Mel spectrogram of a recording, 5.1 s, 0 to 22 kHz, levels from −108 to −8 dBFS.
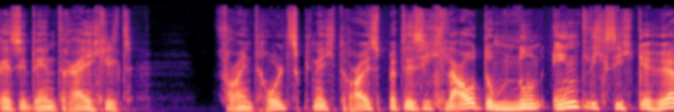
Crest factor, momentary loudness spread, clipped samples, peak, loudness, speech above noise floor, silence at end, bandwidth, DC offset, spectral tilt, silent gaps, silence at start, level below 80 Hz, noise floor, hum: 16 dB; 8 LU; under 0.1%; -2 dBFS; -20 LUFS; 57 dB; 0 s; 18 kHz; under 0.1%; -6 dB/octave; none; 0 s; -48 dBFS; -76 dBFS; none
